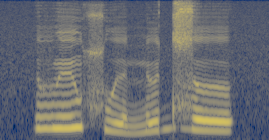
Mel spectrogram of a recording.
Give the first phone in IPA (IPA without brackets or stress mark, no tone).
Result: β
